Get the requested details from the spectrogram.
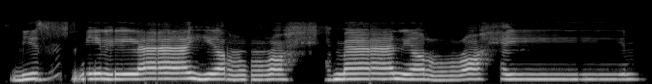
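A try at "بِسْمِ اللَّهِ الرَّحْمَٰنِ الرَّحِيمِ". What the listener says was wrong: Ahsan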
